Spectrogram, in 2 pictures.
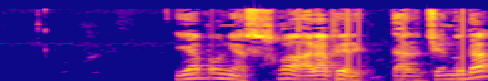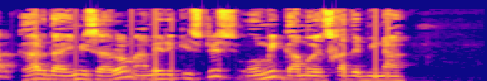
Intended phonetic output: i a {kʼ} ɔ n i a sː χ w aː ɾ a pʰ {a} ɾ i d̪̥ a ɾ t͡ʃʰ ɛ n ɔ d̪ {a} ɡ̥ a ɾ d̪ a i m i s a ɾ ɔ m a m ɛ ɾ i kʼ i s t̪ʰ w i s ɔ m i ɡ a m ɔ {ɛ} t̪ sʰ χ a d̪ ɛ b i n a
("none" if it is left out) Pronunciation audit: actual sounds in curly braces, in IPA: pʼ, ɛ, a, ɛ

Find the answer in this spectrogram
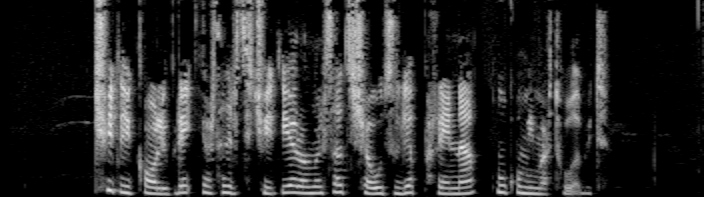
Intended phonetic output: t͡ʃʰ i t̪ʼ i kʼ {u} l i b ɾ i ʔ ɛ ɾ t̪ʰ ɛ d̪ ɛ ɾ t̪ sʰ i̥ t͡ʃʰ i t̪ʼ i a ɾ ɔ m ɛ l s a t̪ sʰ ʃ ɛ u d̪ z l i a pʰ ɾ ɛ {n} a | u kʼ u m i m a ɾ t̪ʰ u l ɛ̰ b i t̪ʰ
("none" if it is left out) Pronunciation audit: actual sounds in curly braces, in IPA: ɔ, n

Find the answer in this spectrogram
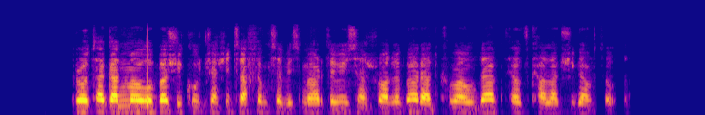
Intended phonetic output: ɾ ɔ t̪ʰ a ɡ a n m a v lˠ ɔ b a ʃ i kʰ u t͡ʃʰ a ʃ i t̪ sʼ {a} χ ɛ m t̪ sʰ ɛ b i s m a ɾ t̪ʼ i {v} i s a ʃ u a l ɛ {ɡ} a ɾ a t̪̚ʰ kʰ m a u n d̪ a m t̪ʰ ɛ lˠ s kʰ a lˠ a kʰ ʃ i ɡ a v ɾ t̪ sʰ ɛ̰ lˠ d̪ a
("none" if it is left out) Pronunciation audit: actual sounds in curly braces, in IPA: a, v, b

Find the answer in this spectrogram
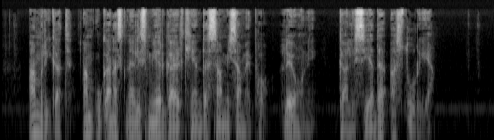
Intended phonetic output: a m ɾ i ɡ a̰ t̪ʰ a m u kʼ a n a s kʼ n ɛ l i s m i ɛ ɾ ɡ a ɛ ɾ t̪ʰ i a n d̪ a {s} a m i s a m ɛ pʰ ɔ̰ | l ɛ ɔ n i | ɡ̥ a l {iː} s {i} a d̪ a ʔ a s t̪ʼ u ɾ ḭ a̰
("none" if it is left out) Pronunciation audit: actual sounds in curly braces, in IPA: s, i, i

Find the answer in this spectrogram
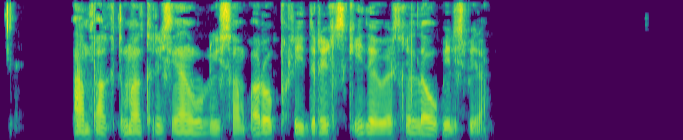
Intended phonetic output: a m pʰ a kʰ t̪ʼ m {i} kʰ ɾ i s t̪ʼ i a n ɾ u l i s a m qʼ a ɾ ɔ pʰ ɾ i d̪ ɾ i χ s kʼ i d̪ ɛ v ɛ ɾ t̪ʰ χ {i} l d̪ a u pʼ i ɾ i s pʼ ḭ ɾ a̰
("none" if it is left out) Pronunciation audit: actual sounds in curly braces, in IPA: a, ɛ

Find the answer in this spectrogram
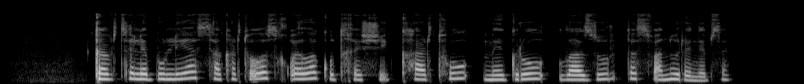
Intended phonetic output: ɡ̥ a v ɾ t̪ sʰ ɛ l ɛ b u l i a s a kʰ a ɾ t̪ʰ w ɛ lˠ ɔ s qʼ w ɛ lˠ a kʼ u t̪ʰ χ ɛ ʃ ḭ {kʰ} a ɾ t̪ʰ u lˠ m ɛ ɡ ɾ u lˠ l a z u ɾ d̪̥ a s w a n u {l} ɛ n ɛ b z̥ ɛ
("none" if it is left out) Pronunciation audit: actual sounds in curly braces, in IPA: kʰ, ɾ

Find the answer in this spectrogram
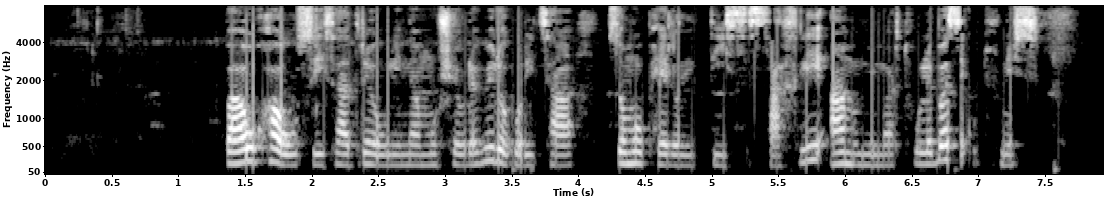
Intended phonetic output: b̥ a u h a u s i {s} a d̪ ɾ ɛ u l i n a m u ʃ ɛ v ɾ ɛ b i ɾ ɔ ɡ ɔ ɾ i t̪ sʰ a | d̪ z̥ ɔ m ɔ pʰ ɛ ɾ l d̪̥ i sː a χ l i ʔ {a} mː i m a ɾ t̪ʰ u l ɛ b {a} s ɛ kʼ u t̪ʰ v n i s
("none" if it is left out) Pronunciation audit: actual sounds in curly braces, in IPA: s, a, a

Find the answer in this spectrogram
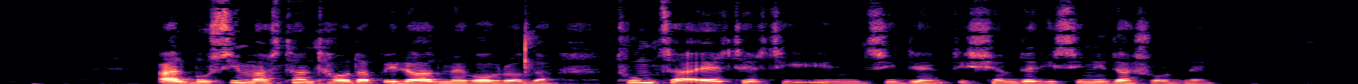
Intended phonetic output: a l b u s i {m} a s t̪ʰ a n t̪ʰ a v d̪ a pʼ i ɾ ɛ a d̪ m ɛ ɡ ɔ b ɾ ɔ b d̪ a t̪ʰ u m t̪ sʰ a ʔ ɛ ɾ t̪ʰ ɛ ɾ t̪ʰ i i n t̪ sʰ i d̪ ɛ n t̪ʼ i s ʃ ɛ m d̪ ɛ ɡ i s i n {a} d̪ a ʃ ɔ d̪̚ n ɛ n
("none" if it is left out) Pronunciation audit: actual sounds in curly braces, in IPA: m, i

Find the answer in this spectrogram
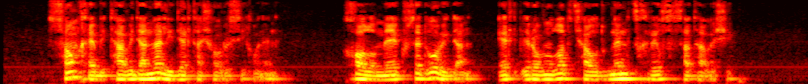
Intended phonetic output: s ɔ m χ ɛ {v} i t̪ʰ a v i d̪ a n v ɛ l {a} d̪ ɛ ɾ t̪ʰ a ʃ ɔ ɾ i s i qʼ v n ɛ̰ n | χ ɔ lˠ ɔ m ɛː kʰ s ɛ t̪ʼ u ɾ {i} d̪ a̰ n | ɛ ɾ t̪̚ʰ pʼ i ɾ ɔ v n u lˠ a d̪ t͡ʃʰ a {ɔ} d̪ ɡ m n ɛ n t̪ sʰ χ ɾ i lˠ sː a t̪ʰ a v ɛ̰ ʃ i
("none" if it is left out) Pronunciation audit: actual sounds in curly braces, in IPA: b, i, i, u

